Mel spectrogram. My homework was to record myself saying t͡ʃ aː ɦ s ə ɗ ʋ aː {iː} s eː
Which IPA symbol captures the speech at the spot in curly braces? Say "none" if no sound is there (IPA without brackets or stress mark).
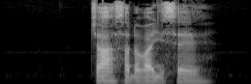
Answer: iː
